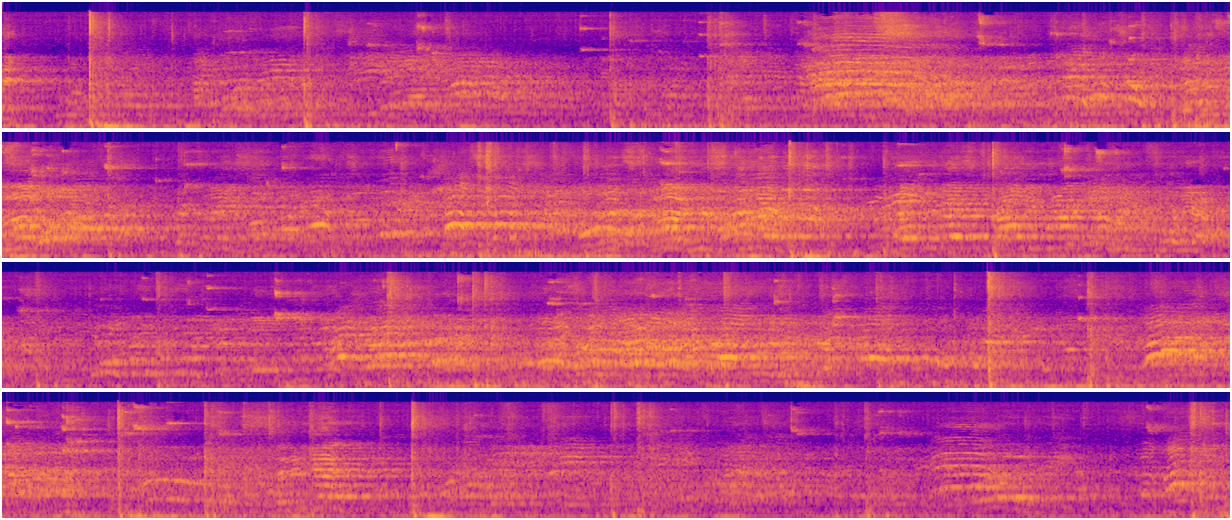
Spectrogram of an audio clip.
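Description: Volleyballs being struck and bouncing on a hardwood gym floor, many sharp smacks scattered throughout, over the overlapping calls and chatter of players and people at the sidelines, all ringing in a large gym hall.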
